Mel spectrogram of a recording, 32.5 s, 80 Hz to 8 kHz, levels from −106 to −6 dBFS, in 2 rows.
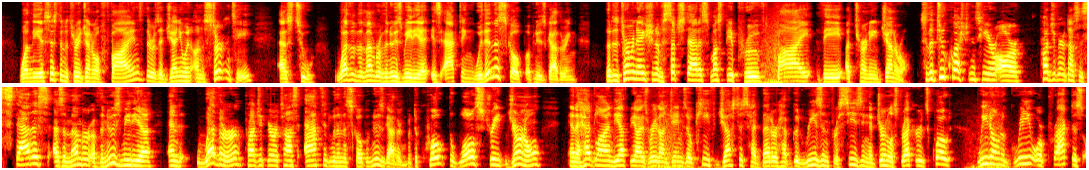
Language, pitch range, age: English, 160-220 Hz, 40-59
